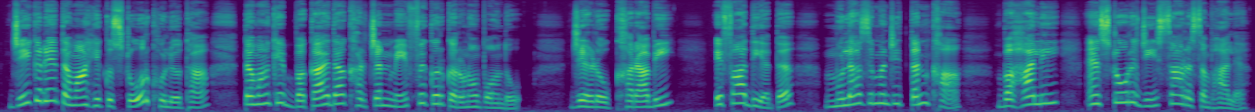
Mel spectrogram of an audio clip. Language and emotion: Sindhi, neutral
